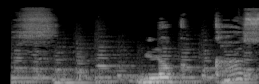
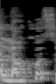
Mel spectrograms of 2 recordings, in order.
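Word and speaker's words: Lacoste: لوکاست چجوری تلفظ میشه؟ لوکاست لوکیس لاکوست. آها لاکوست بخشم اوی شد. لا لاکوسته بهتره بگیم اینجوری.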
